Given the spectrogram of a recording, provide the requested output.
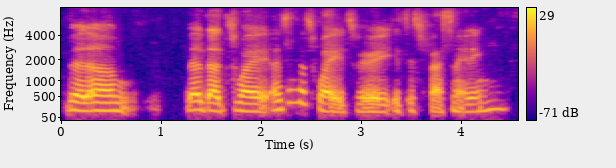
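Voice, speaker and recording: Gravelly woman, mellow voice. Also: low-pitched, fairly even intonation, dry recording, muffled recording. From Taiwan. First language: Mandarin. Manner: halting, restarts phrases often. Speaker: guest writer. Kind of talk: casual interview chat.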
